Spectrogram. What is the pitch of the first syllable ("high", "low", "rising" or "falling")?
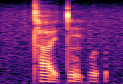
falling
